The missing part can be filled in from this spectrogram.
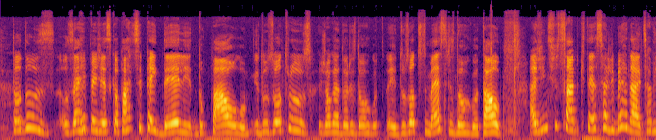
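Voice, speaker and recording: With a bright, sharp tone and a high pitch, a woman talks at a moderate pace, her intonation lively and her loudness swinging widely. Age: 20s. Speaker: tabletop game master. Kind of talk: casual chat.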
